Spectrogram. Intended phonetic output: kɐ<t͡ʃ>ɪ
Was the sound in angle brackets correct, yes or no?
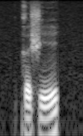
no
